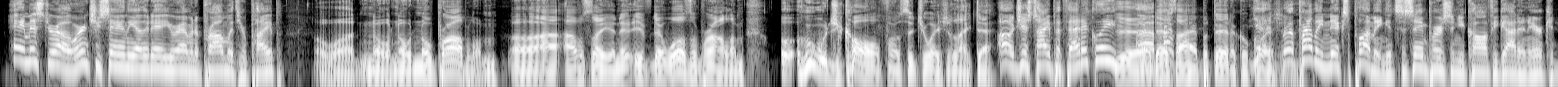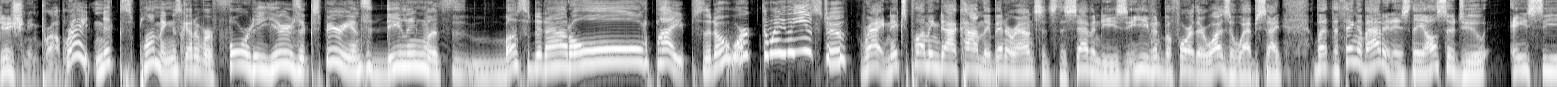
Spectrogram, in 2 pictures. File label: RADIO AD; nicks plumbing radio ads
